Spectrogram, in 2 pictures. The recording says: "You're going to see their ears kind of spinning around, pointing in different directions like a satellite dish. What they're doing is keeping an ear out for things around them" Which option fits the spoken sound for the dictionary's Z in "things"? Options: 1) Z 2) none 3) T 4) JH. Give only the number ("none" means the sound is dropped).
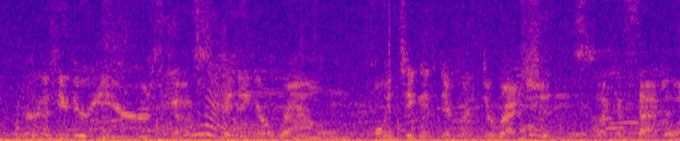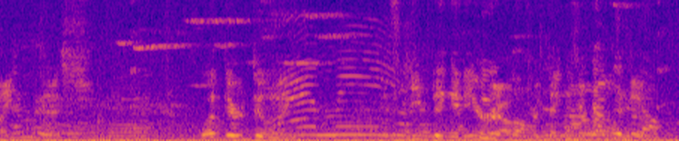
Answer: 1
